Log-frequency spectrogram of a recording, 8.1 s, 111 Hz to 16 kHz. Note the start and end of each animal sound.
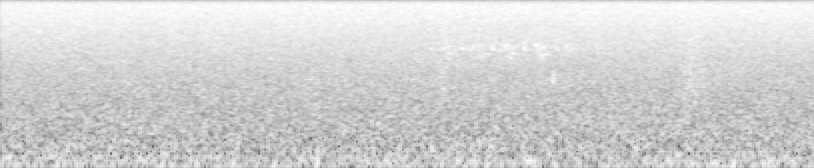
4.1s-5.9s: Ovenbird (Seiurus aurocapilla)

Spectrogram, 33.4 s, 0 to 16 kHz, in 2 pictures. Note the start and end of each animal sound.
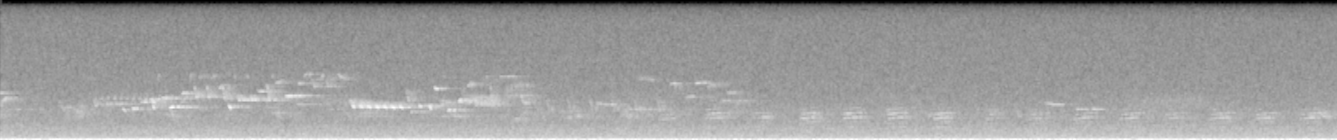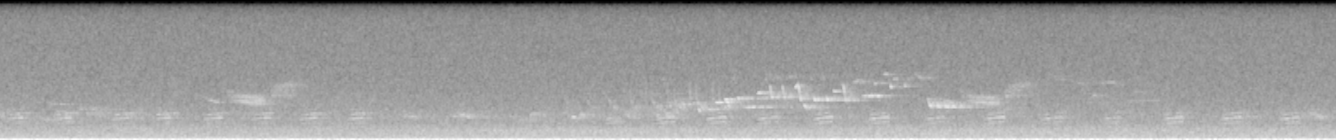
0.0s-2.4s: Red-eyed Vireo (Vireo olivaceus)
1.3s-6.8s: Winter Wren (Troglodytes hiemalis)
7.3s-8.0s: Black-capped Chickadee (Poecile atricapillus)
7.5s-9.5s: Brown Creeper (Certhia americana)
8.8s-12.1s: Red-breasted Nuthatch (Sitta canadensis)
12.9s-13.8s: Black-capped Chickadee (Poecile atricapillus)
13.4s-33.4s: Red-breasted Nuthatch (Sitta canadensis)
19.4s-20.5s: Black-throated Blue Warbler (Setophaga caerulescens)
24.2s-26.0s: Ovenbird (Seiurus aurocapilla)
24.4s-29.6s: Winter Wren (Troglodytes hiemalis)
28.3s-29.7s: Black-throated Blue Warbler (Setophaga caerulescens)

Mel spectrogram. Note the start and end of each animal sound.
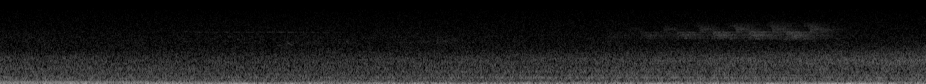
1.4s-3.4s: Dark-eyed Junco (Junco hyemalis)
6.0s-8.4s: Ovenbird (Seiurus aurocapilla)

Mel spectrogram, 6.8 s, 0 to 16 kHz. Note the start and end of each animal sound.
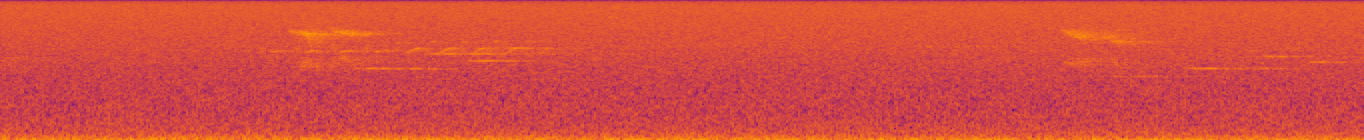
1.1s-2.8s: Yellow-rumped Warbler (Setophaga coronata)
1.5s-1.8s: American Robin (Turdus migratorius)
1.6s-2.3s: Hermit Thrush (Catharus guttatus)
5.3s-5.7s: American Robin (Turdus migratorius)
5.5s-6.8s: Hermit Thrush (Catharus guttatus)

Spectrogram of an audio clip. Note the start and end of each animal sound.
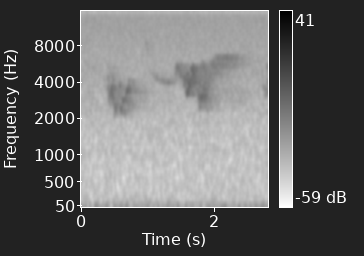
0.0s-0.9s: Red-eyed Vireo (Vireo olivaceus)
0.5s-2.6s: Black-throated Blue Warbler (Setophaga caerulescens)
1.3s-2.8s: Red-eyed Vireo (Vireo olivaceus)

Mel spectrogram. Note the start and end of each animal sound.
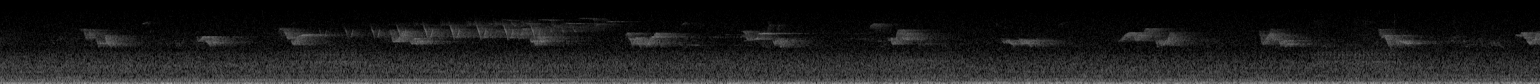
0.0s-15.4s: Red-eyed Vireo (Vireo olivaceus)
3.5s-6.1s: Ovenbird (Seiurus aurocapilla)
4.7s-6.4s: Blackburnian Warbler (Setophaga fusca)
8.5s-9.1s: Black-capped Chickadee (Poecile atricapillus)

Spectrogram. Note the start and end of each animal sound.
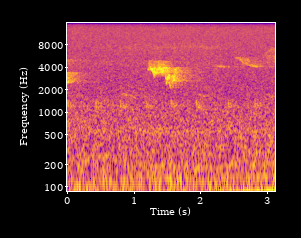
0.0s-3.1s: Red-eyed Vireo (Vireo olivaceus)
2.0s-3.1s: Black-throated Blue Warbler (Setophaga caerulescens)

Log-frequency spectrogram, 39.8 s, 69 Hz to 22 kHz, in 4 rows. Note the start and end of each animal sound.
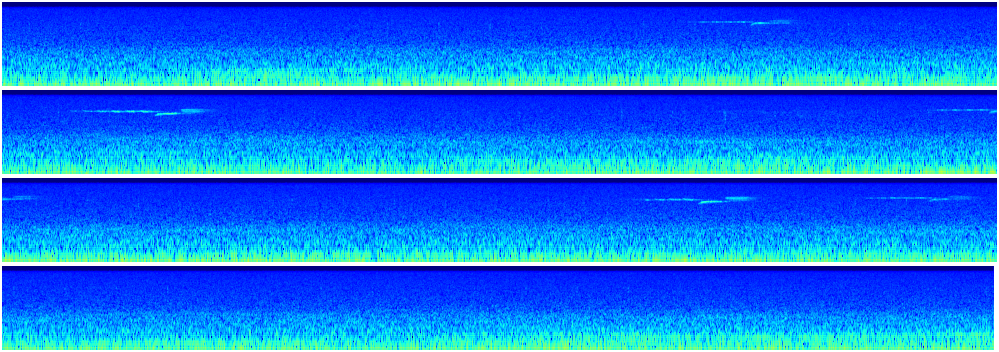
6.7s-8.0s: Black-throated Green Warbler (Setophaga virens)
10.6s-12.1s: Black-throated Green Warbler (Setophaga virens)
19.2s-20.3s: Black-throated Green Warbler (Setophaga virens)
26.2s-27.5s: Black-throated Green Warbler (Setophaga virens)
28.5s-29.7s: Black-throated Green Warbler (Setophaga virens)

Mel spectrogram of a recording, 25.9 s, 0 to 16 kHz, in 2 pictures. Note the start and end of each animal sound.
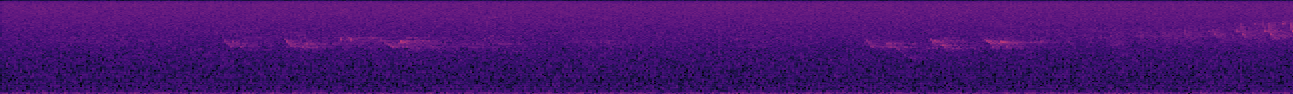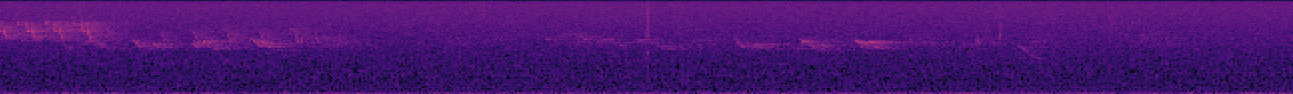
1.8s-4.3s: American Robin (Turdus migratorius)
3.2s-5.2s: Veery (Catharus fuscescens)
8.4s-10.5s: American Robin (Turdus migratorius)
10.9s-14.1s: Ovenbird (Seiurus aurocapilla)
13.7s-15.8s: American Robin (Turdus migratorius)
14.3s-16.4s: Ovenbird (Seiurus aurocapilla)
18.2s-19.8s: Veery (Catharus fuscescens)
20.2s-22.5s: American Robin (Turdus migratorius)
22.9s-23.5s: Veery (Catharus fuscescens)

